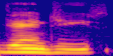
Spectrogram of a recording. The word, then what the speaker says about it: Ganges: and physiology um the gangs gharial or the indian garil i don't know why i'm saying gangs i think it's got ganges carry on i mispronounced that the entire time i'm sorry uh anyway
